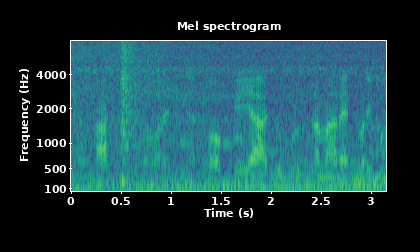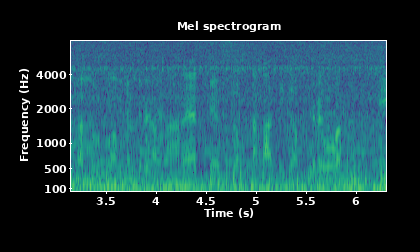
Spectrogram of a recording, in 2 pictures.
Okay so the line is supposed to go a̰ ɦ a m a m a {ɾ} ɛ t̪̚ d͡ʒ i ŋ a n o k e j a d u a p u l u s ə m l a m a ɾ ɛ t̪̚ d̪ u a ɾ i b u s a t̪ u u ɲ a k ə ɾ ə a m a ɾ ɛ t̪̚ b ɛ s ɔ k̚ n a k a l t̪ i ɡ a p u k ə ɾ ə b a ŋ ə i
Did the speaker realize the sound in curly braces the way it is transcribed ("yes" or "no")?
yes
